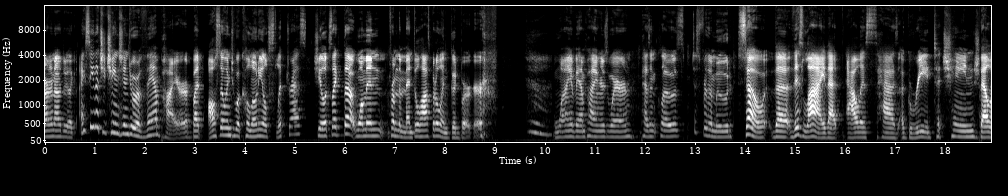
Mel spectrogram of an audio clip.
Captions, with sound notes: to be like "I see that she changed into a vampire but also into a colonial slip dress." She looks like the woman from the mental hospital in "Good Burger." (laughs) Why vampires wear peasant clothes. Just for the mood. So this lie that Alice has agreed to change Bella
